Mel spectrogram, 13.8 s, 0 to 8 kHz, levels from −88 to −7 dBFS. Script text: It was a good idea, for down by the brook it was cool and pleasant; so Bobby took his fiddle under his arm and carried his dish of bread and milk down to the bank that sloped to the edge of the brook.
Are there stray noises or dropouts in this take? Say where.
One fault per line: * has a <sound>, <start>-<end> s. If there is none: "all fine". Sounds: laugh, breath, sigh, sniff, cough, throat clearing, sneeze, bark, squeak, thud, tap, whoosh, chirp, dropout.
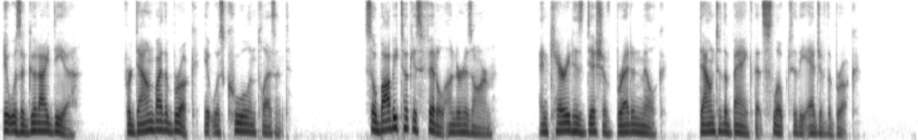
all fine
